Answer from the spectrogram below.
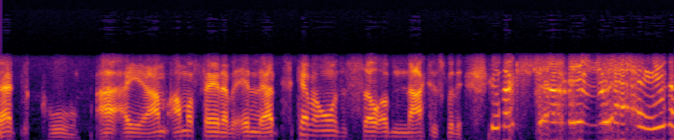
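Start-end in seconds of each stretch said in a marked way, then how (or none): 5.4-6.7 high, slow, hard emotional cry. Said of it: "saying it all hard".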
